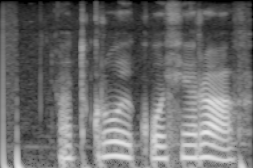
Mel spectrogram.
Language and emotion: Russian, sad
